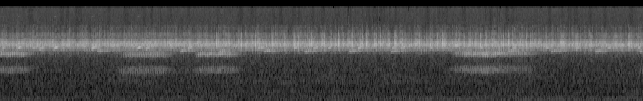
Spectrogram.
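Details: Swamp tree frogs at night in backwoods North Carolina, a constant piercing trill chorus overlaid by short nasal droning calls in bursts, then quieter stretches of steady chorus alone.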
